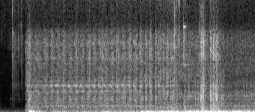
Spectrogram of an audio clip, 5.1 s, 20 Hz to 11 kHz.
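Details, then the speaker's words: Ford 7.3 Powerstroke diesel cold start at about 50°F, not plugged in, after new glow plug relay and reconnecting glow plug harness in head: starter bites, catches almost at once, lumpy uneven clatter; easier but not perfect start. "definitely an easier start but not exactly what I would call perfect"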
